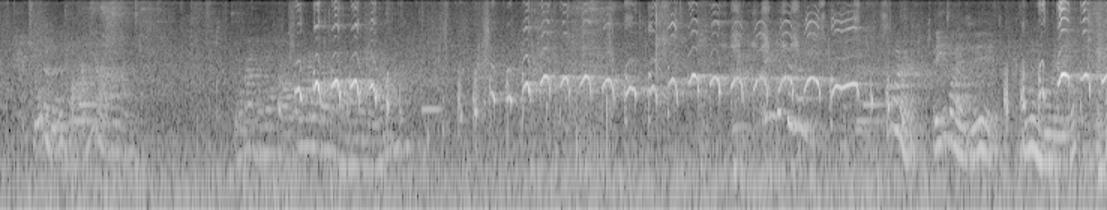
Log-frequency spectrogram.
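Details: Seventeen-day-old puppies, brought into a dog café for the first time, give high, thin whimpers and squeals that rise and fall in quick repeated bursts, with people talking softly in the background.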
